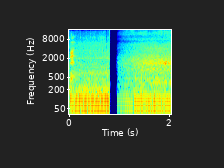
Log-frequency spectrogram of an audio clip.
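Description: Steady low hum of a parked semi-truck idling, heard inside the cab. It is cut off by a sudden dropout of under a second, then gives way to steady outdoor background noise.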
